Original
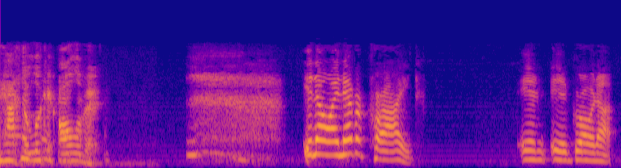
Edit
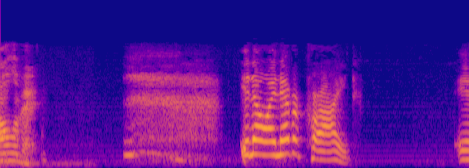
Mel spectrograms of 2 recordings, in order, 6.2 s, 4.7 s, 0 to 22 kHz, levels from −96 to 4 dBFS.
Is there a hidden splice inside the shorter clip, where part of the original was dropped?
no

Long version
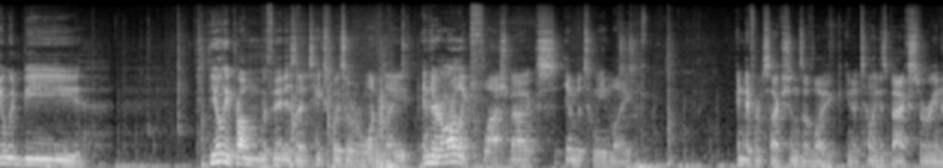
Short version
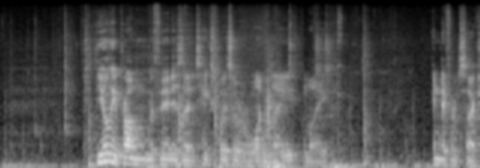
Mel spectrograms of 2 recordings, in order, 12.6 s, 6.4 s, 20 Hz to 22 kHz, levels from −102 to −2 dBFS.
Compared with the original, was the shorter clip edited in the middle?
yes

